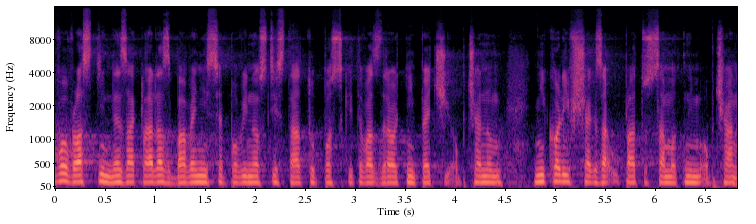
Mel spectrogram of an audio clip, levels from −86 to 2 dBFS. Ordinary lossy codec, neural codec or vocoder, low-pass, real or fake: Opus, 32 kbps; vocoder, 44.1 kHz, 128 mel bands every 256 samples, BigVGAN v2; 14.4 kHz; fake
